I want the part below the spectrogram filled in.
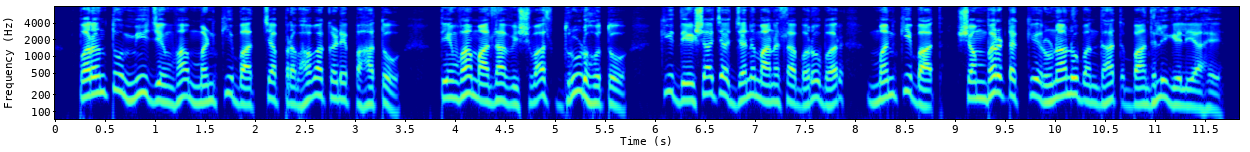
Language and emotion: Marathi, neutral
